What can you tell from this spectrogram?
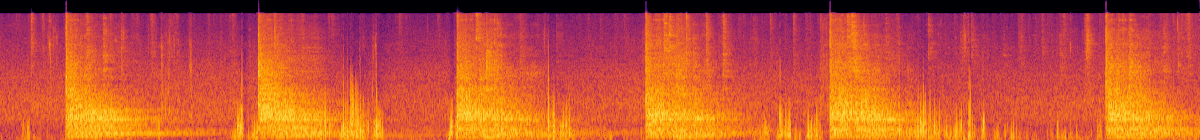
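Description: An axe repeatedly strikes a stripped dishwasher tub, six heavy clanging blows about two seconds apart. Each blow rings on for about a second.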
